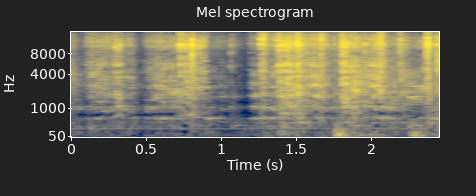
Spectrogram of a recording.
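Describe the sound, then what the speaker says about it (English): Spoon scraping and clinking around a warm pot as sugar dissolves for a bread dough, steady irregular stirring strokes, close and fairly quiet, no voices. "I'll turn the heat off and just stir this till the sugar is all dissolved"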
